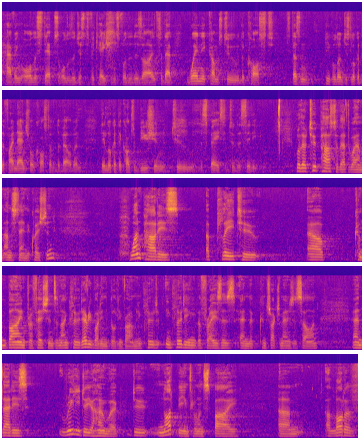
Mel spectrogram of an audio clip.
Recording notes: Recorded at the 2016 Sydney Architecture Festival at Central Park.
